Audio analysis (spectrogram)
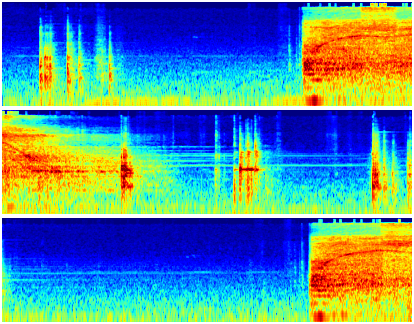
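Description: A Porter Cable folding miter saw cuts wood, with two loud sustained whining cuts of several seconds each and clacks and knocks of handling between them, close and without talk.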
